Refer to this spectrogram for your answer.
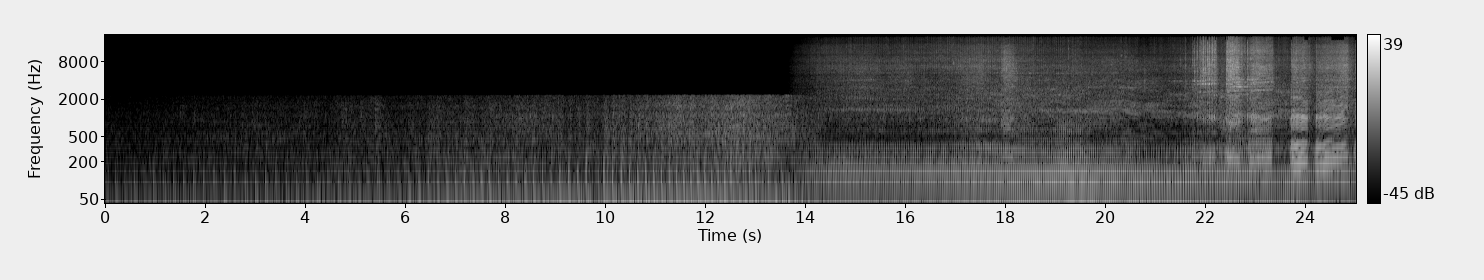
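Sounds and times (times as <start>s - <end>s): vehicle engine rumbling: 0.0s - 25.0s.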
